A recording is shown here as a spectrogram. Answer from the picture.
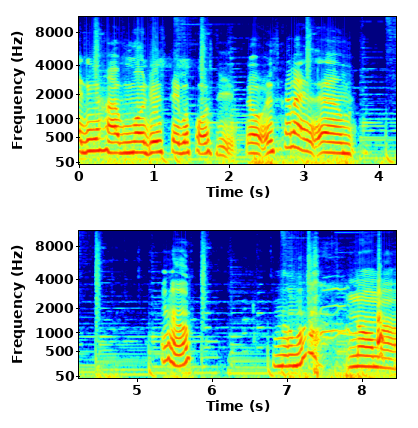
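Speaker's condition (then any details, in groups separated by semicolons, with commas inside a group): Cerebral palsy; at one point could not talk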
